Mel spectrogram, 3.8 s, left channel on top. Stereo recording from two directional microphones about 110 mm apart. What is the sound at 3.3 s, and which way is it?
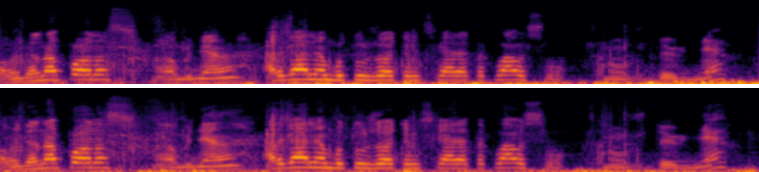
Speech, 30° right (ahead or behind).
